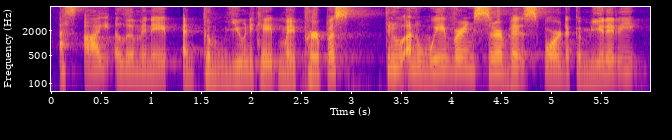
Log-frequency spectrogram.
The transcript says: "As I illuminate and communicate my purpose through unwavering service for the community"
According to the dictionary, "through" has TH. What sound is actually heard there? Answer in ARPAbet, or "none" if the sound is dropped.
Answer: T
